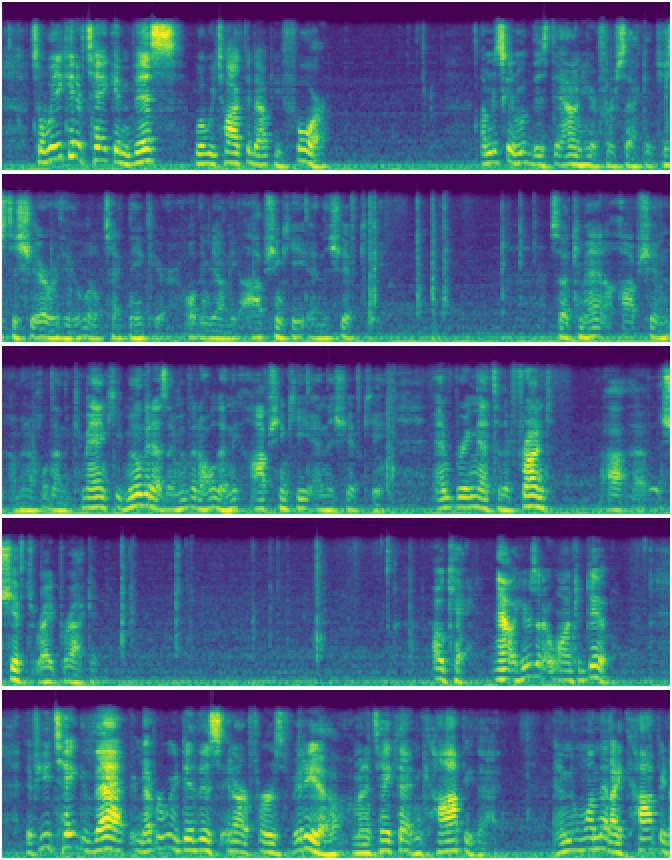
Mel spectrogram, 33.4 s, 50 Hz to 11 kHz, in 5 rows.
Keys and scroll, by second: 10.9 super+z, 19.7 super+z, 21.1 super+], 21.5 super+], 22.6 shift+super+], 30.8 super+c.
